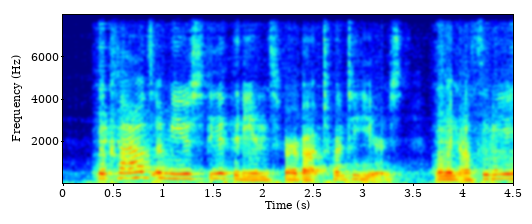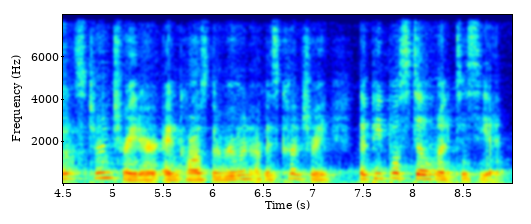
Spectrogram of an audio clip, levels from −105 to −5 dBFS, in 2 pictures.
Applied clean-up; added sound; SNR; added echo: neural separator model SepFormer DNS4.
